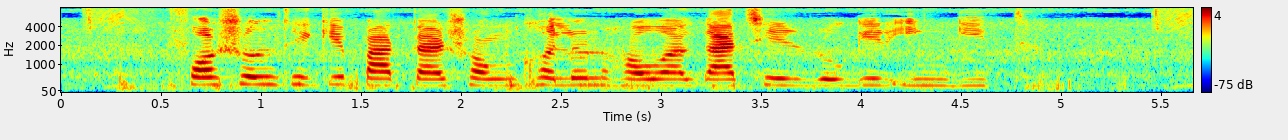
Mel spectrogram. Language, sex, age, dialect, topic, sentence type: Bengali, female, 18-24, Standard Colloquial, agriculture, question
